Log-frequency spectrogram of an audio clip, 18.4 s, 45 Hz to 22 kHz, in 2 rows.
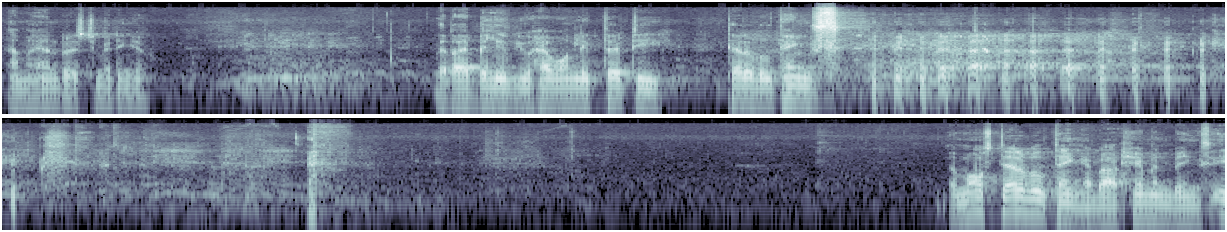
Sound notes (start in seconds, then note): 1.8 few laugh; 9.6 laughter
